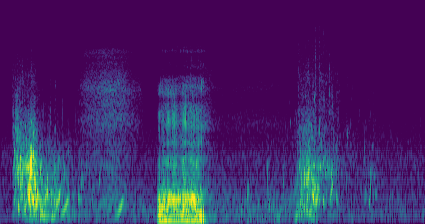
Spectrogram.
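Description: Water bubbles and swishes during swimming underwater.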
